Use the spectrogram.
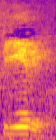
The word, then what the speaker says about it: Fieri: It's pronounced Fieri.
